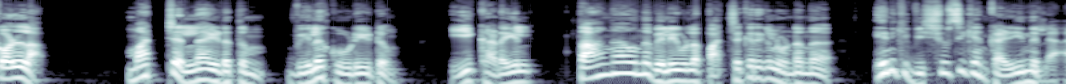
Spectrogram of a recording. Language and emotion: Malayalam, surprised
